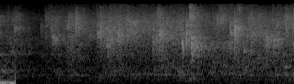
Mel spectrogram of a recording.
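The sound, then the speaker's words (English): A large shower with jets in the wall runs steadily, a dense, bright hiss of spraying water with faint pattering flickers, continuous and fairly quiet throughout, with no voices. “Shower acoustics are the best.”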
